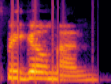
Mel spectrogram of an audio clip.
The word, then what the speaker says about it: Spiegelman: Is it Spiegelman or Spiegelman? It's Spiegelman. Spiegelman.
